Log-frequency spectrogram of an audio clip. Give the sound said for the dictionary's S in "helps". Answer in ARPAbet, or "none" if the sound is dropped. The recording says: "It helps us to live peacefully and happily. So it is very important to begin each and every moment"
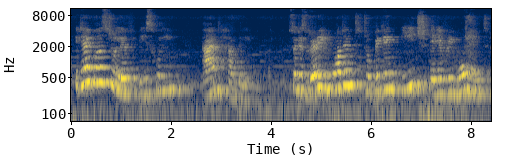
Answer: none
